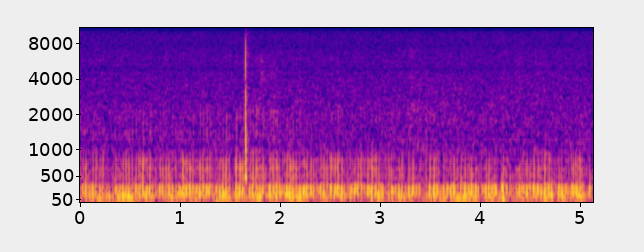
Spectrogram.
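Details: Kitten purring while it tries to snuggle with a pit bull dog: a soft, continuous low rumble with a fast, even pulse lasting throughout, plus one brief sharp click midway.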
